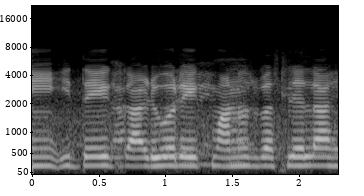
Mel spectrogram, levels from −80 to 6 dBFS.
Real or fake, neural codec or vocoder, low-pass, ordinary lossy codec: real; none; none; none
